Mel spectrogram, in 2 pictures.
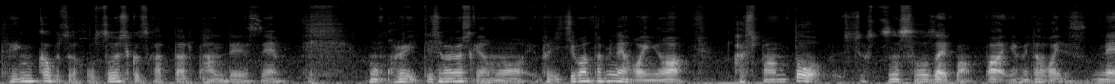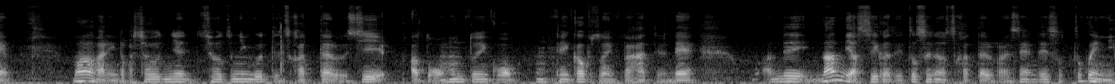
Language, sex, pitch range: Japanese, male, 90-130 Hz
